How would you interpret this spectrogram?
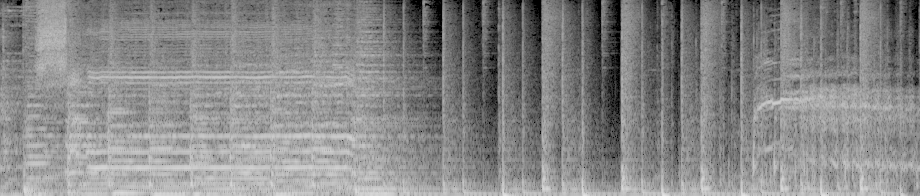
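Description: A horse lets out a long, shrill whinny, then hooves clip-clop at a steady trotting rhythm, fairly loud, with no one talking.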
